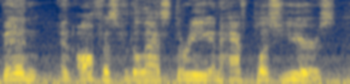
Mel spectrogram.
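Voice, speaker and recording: Over noticeable background noise, a man with a fairly high pitch and a Southern US accent speaks with lively intonation. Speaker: prepper vlogger. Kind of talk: casual monologue vlog. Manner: halting, repetitive fillers.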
